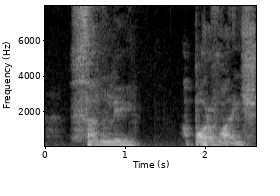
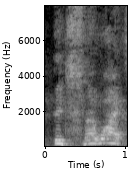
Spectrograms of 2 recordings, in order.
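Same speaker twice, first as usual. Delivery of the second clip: high, angry snarl from the queen; the jealous queen snarling at the mirror; 10 semitones higher, 4 dB louder, slower than usual. Acted. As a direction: spit the name out in jealousy. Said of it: "snarled the queen".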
